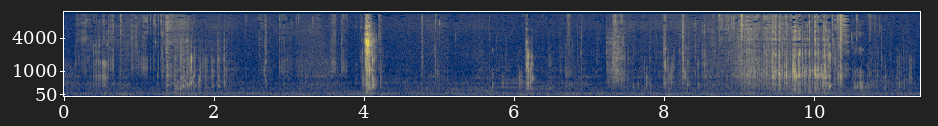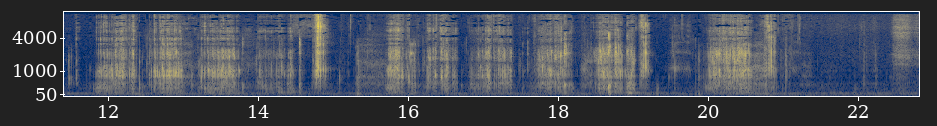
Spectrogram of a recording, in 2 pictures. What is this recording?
drinking chocolate milk with straw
